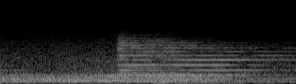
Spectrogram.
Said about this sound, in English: As the old City Hall clock tower chimed 11 times on the 11th hour, a quiet hush fell over those gathered at the cenotaph to remember those never to be forgotten.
